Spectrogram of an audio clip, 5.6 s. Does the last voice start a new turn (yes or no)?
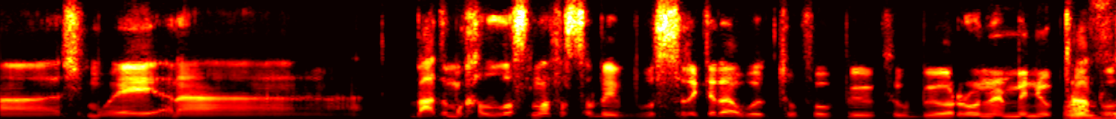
no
